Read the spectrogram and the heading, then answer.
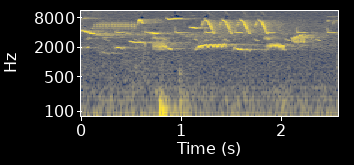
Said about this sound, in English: However, other scientists and artists took advantage of the COVID-19 quiet buzz to record the first global sound map of the Spring Dawn Chorus.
